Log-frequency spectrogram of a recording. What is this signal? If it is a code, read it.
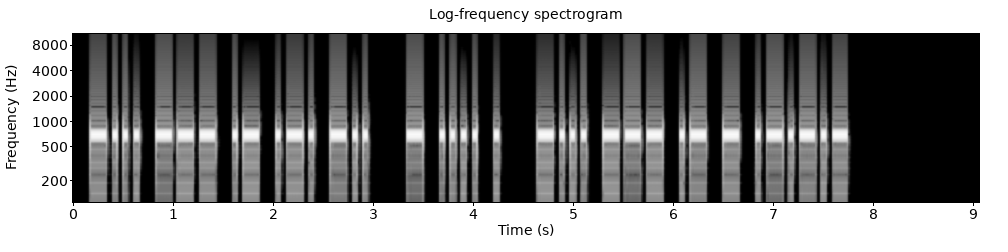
Morse code, heard as a keyed tone, about 22 wpm, 700 Hz. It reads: BOARD THE BOAT.
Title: Sentences from Top 1000 Words - Review Part 4 - 22wpm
